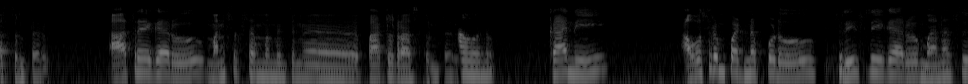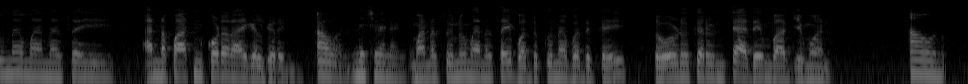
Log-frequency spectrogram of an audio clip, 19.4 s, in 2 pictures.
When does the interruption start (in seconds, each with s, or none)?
none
